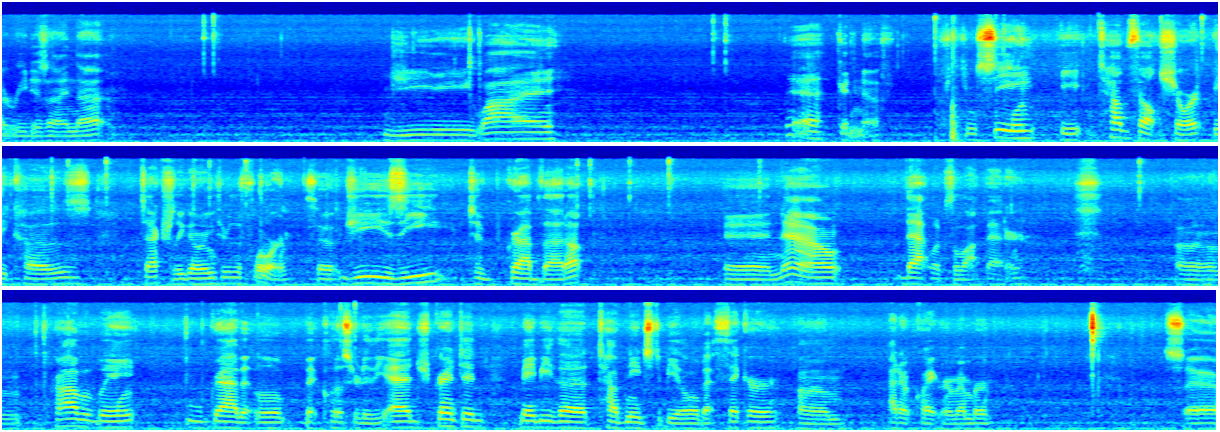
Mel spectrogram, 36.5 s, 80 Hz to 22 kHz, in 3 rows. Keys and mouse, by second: 3.3 click, 3.9 g, 8.4 Tab, 10.0 KP_1, 15.4 g, 24.6 KP_7, 25.9 g.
